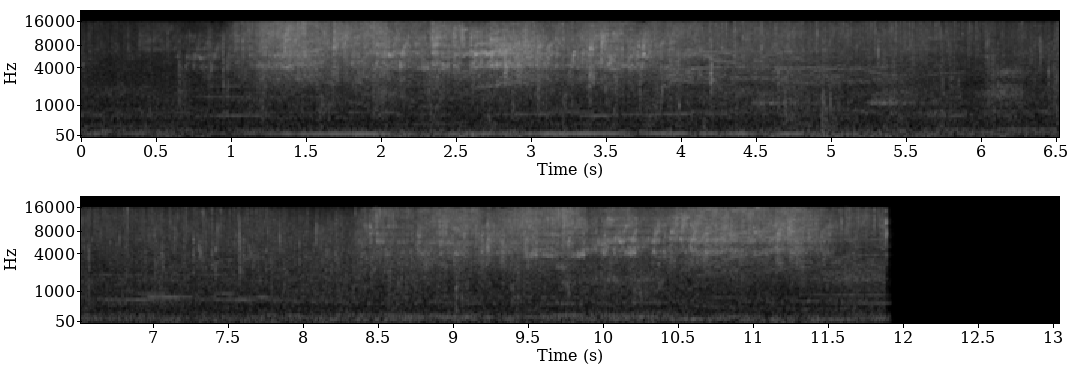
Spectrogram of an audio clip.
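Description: A fire crackles close by.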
